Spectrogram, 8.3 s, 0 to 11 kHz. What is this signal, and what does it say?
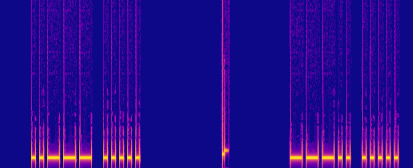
Morse code, heard as a keyed tone, about 15 wpm, 700 Hz. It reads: 2 5 8 5
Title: Numbers - 2-Digit 15wpm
